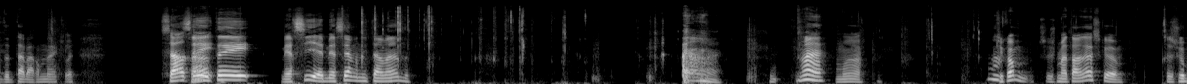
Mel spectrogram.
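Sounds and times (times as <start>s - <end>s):
speech: 0.0s - 4.3s, 6.9s - 8.8s, 9.9s - 11.8s
chewing a crunchy snack: 4.0s - 11.8s.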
